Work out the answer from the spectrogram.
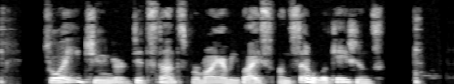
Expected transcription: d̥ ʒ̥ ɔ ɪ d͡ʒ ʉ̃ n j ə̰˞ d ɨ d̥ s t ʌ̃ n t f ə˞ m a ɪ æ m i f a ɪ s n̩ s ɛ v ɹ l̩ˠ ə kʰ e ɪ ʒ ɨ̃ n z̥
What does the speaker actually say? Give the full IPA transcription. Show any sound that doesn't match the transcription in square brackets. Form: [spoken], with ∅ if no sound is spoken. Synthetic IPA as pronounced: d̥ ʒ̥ ɔ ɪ d͡ʒ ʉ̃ n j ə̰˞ d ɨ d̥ s t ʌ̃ n [s] f ə˞ m a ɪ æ m i [v] a ɪ s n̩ s ɛ v ɹ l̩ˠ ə kʰ e ɪ ʒ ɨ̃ n z̥

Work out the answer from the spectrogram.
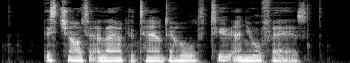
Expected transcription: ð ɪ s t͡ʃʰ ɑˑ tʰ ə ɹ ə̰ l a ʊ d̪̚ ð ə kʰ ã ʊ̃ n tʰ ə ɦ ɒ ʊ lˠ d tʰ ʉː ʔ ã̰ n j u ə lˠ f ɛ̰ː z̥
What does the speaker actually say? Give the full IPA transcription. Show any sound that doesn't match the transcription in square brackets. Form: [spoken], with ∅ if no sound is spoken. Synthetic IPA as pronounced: ð ɪ s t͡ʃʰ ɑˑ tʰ ə ɹ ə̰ l a ʊ d̪̚ ð ə [tʰ] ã ʊ̃ n tʰ ə ɦ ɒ ʊ lˠ d tʰ ʉː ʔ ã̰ n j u ə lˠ f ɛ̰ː z̥

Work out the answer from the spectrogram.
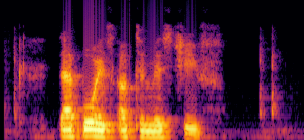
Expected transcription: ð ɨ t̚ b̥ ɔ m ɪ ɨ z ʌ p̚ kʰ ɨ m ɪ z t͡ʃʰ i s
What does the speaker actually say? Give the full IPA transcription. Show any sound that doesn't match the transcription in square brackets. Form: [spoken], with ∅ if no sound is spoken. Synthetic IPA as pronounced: ð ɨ t̚ b̥ ɔ [∅] ɪ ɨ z ʌ p̚ [tʰ] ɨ m ɪ [s] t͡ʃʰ i [f]

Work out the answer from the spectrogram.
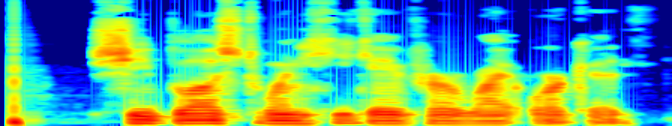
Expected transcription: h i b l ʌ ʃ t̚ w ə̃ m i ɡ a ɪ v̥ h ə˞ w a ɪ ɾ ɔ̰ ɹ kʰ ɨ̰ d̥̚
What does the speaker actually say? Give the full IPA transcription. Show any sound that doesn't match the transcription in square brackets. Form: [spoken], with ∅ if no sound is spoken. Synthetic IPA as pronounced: [ʃ] i b l ʌ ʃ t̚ w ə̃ [n] i ɡ [e] ɪ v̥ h ə˞ w a ɪ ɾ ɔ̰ ɹ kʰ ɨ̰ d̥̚

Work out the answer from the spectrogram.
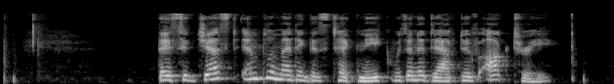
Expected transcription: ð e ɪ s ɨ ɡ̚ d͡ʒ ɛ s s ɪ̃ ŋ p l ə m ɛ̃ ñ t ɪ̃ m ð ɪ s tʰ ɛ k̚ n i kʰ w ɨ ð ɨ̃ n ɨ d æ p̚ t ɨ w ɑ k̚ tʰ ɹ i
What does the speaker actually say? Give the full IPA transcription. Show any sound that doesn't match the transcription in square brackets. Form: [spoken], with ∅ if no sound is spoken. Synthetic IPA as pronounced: ð e ɪ s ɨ ɡ̚ d͡ʒ ɛ s [t] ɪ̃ [m] p l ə m ɛ̃ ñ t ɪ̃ [ŋ] ð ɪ s tʰ ɛ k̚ n i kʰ w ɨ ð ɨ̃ n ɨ d æ p̚ t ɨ [v] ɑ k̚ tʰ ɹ i

